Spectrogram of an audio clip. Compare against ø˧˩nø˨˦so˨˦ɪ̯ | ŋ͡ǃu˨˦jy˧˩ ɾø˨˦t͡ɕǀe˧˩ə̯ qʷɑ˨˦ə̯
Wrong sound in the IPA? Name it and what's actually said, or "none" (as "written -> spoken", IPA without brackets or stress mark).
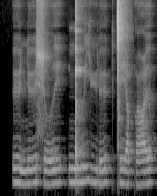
t͡ɕ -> k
